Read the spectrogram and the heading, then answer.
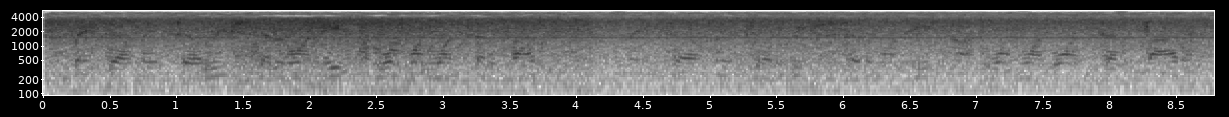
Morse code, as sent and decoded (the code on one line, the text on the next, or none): none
